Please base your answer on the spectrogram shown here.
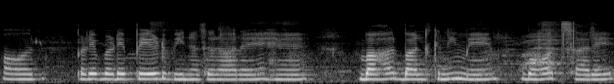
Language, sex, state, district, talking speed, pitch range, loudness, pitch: Hindi, male, Himachal Pradesh, Shimla, 135 wpm, 230-250 Hz, -19 LUFS, 240 Hz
